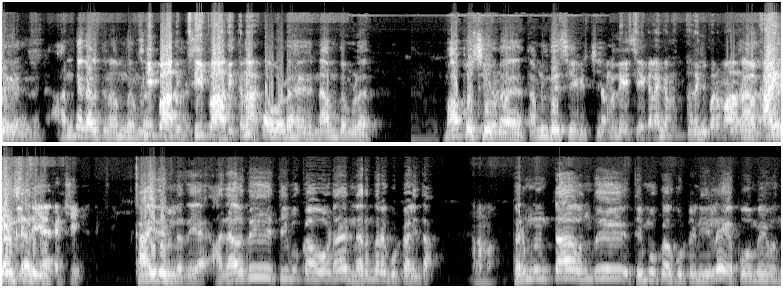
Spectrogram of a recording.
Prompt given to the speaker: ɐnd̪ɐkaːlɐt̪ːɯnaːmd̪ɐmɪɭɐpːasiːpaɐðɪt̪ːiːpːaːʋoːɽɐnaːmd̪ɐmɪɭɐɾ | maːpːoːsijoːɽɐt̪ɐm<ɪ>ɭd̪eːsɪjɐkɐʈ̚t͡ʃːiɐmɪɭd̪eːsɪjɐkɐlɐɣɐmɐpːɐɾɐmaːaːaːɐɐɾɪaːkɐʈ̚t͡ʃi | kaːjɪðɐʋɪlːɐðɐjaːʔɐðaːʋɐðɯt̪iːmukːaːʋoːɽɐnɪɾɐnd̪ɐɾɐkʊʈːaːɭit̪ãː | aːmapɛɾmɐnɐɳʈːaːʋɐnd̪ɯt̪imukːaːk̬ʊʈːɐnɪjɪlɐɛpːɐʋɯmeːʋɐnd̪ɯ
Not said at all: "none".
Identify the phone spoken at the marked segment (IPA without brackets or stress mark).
ɪ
